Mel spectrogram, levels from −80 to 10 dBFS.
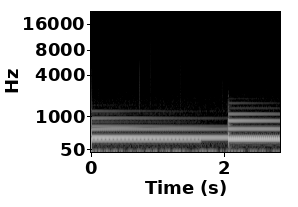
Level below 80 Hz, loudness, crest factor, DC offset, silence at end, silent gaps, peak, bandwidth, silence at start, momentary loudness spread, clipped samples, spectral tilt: -54 dBFS; -22 LUFS; 10 dB; under 0.1%; 0 s; none; -12 dBFS; 1.8 kHz; 0 s; 5 LU; under 0.1%; -10 dB/octave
